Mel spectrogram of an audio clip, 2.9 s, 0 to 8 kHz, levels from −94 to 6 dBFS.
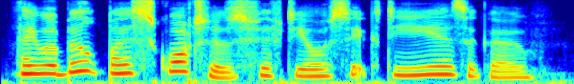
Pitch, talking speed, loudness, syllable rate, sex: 230 Hz, 210 wpm, -18 LUFS, 6.0 syllables/s, female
